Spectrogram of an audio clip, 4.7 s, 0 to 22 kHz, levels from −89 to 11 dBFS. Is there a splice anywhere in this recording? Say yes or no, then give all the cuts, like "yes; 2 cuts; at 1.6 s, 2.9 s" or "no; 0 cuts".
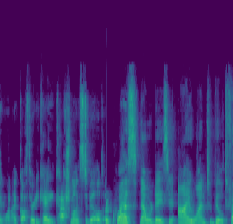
yes; 2 cuts; at 1.1 s, 2.1 s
